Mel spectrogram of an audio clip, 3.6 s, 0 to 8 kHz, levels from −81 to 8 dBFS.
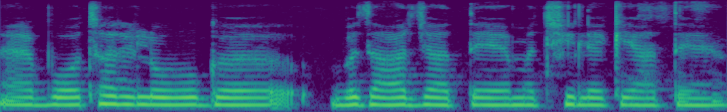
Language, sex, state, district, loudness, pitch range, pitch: Hindi, female, Uttar Pradesh, Jalaun, -17 LUFS, 190-195 Hz, 195 Hz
